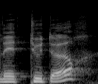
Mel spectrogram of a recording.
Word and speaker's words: Le Tutour: My name is Dan, and today we have Gwen le Tutour. Is that pronounced properly?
